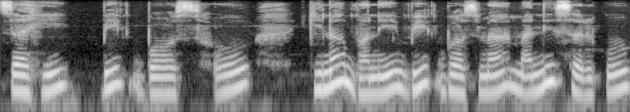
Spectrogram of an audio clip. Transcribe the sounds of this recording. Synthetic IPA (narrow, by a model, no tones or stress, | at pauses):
t͡saɦĩ | bikbʌsho | kinʌbʱʌnebikbʌsmamanisʌɾuko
